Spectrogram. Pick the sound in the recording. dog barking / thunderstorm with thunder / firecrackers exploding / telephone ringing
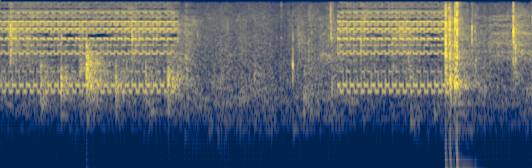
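telephone ringing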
